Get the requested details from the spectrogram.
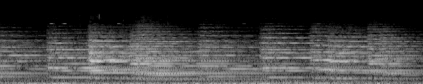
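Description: A peal of church bells rings out, several bells struck in quick succession, their overlapping tones blending into a steady, resonant clamor. The ringing is fairly loud and continuous, with no voices.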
